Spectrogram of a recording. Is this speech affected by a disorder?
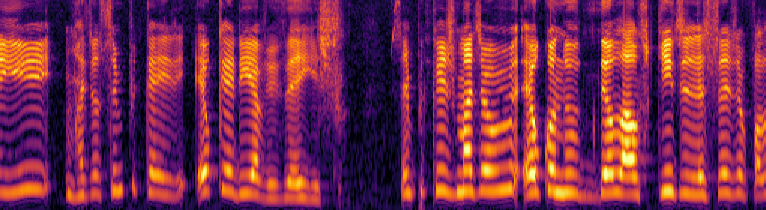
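Yes: cerebral palsy; diparetic form.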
